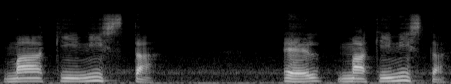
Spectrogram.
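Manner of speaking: "maquinista" slowly, each syllable clear; slow careful Spanish. Shown as a demonstration. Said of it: "get this one written down".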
